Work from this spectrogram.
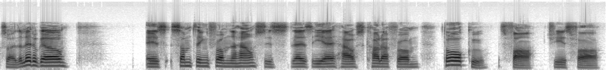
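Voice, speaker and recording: A man's voice: medium pitch, expressive, slow, darkish tone, clear, resonant tone, no room sound, muffled recording. Musing British man working through lessons. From United Kingdom. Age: late 30s. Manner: explains each answer step by step, musing, with frequent hesitations. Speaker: self-taught learner streaming. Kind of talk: thinking aloud while working through lessons.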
